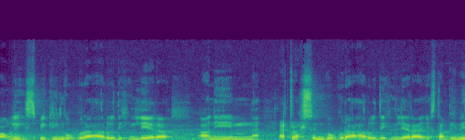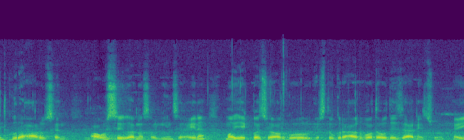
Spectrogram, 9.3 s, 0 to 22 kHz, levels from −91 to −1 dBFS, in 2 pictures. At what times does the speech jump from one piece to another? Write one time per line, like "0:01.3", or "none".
none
